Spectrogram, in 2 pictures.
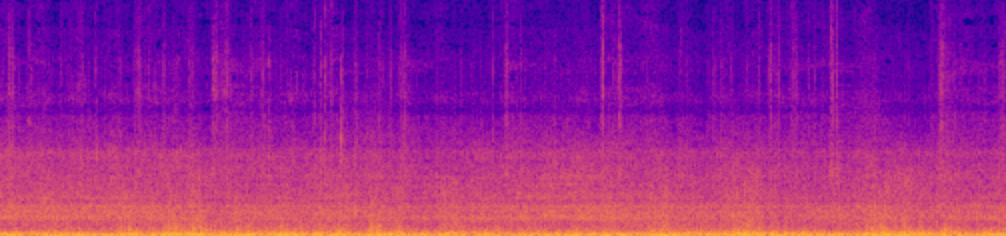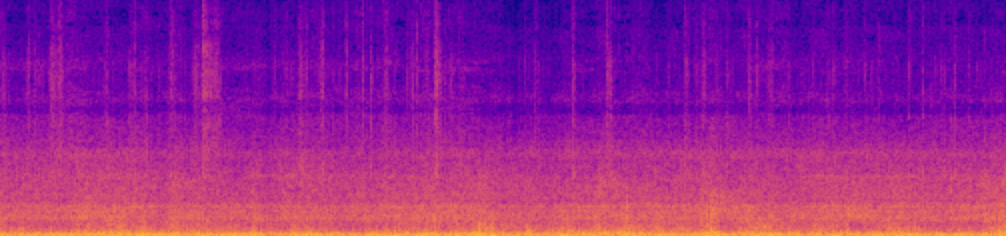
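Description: Wind buffeting the microphone of a camera on a moving road bicycle: a steady, low rumble.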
